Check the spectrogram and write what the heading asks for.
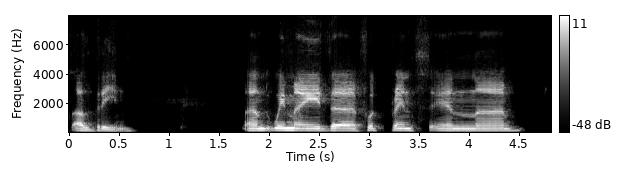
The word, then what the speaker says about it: Aldrin: he is obviously swedish descendant it should be pronounced aldrin and we made footprints in lunar soil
